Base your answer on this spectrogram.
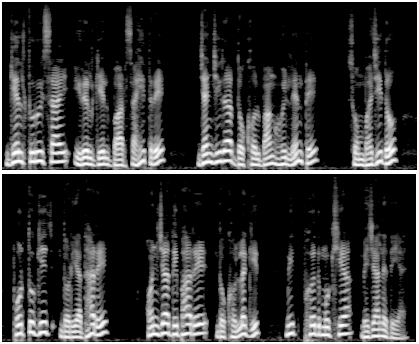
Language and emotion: Santali, neutral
